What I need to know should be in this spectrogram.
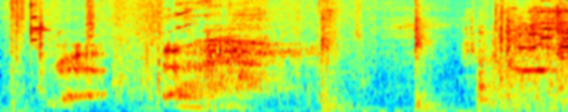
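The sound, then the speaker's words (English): A few soft, muffled knocks on a door, spaced unevenly, come after a moment of faint breathy vocal sounds and low background hum. “There was a quiet knock at the door.”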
